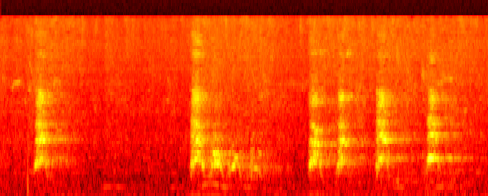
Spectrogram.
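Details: Cute baby Jindo dog met in a mountain village near Jeonju, Korea: short high-pitched puppy barks and yips in quick clusters of two to three, separated by pauses, quiet background.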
